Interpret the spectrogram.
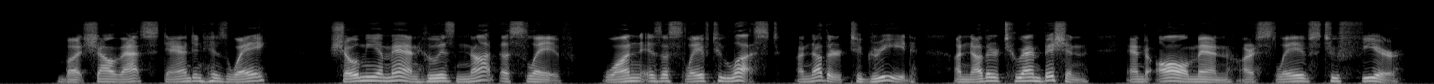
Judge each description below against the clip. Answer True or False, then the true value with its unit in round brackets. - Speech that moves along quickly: False (145 wpm)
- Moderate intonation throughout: True (4.4 semitones)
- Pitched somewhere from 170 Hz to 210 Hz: False (140 Hz)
